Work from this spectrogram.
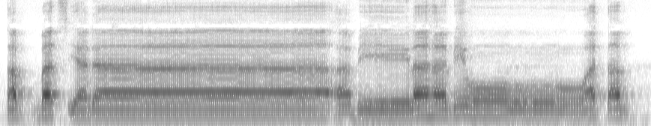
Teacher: Jadi kol-kolannya ditahan karena ada tasydid atau syiddah.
